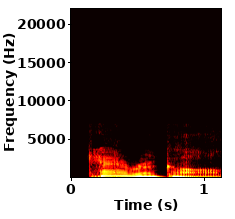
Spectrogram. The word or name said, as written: caracoller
